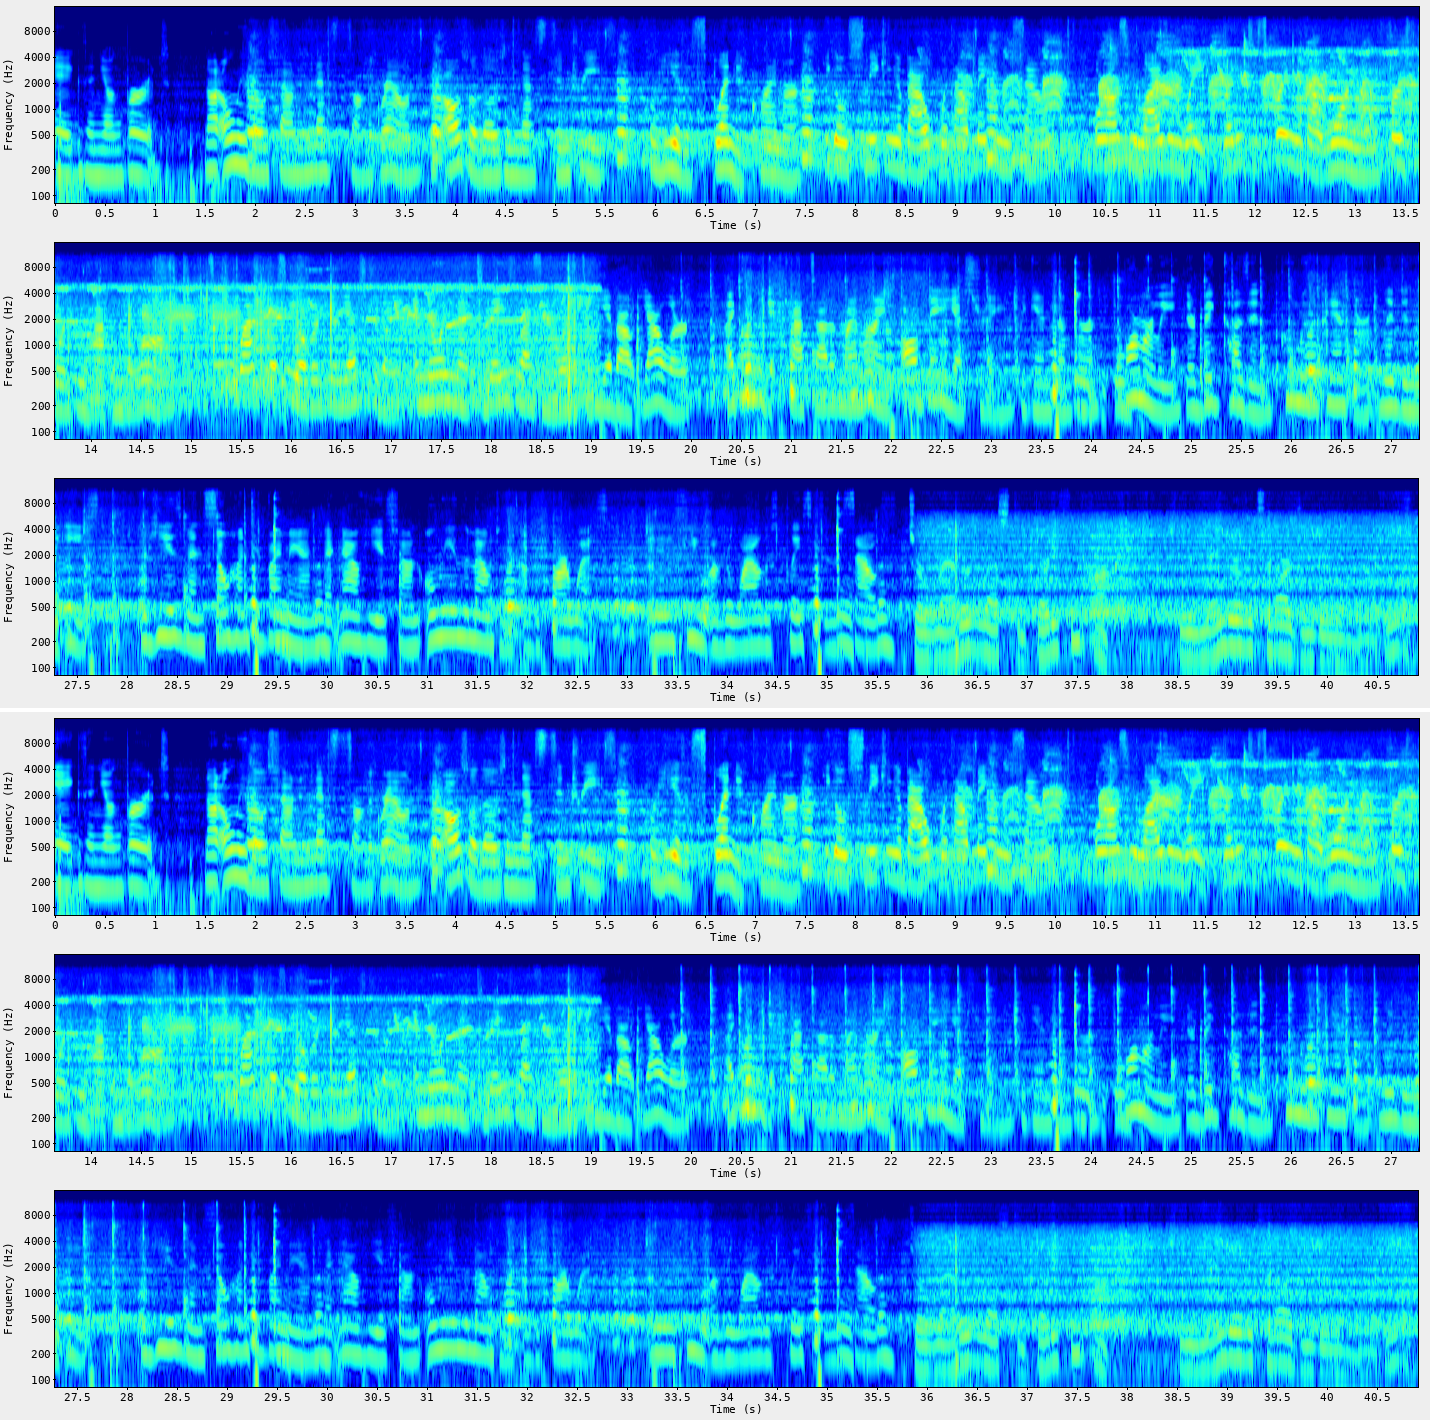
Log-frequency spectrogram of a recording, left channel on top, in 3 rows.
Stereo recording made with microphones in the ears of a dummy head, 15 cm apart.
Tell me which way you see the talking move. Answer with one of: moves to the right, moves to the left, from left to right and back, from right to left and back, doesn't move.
moves to the left.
